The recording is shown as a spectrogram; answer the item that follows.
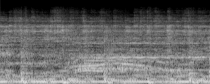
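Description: Live rock band playing loudly with drums, guitars and a male vocalist singing, heard through the club's PA.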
